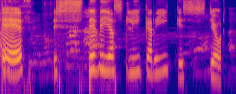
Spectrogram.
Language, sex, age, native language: Icelandic, female, 12, Icelandic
